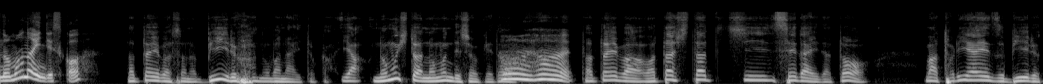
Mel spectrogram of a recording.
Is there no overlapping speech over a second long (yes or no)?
yes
